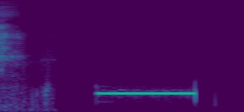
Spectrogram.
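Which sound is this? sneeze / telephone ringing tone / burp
telephone ringing tone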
